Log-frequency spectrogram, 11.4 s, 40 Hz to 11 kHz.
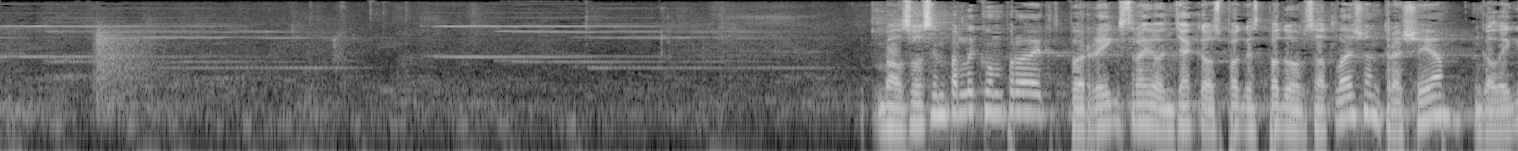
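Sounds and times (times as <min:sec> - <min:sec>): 
electric voting call bell ringing in a parliament: 0:00.0 - 0:06.3
soft murmur and faint voices: 0:00.0 - 0:11.3
speech: 0:06.5 - 0:11.3.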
